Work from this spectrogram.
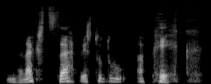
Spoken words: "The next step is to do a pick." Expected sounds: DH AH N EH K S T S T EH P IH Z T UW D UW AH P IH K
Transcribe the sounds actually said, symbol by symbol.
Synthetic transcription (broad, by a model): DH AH N EH K S T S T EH P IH S T UW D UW AH P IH K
